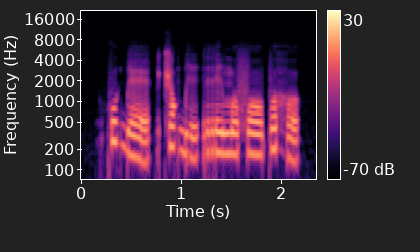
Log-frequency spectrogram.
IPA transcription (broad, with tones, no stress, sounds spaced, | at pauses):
kʷ i˦ ɡ͡b eː˨ | t͡ʃ ɔ˦ ɡ͡b i˨ | r i˨ m ʊ˨ f oː˨ p ʊ˦ h ʊ˨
